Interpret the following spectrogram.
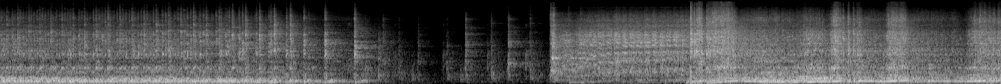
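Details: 1955 Chevy V8, stored 20 years as a shed find, started after wiring work to check charging; it cranks, pauses, then fires and settles into a steady, lumpy idle with throttle blips while the ammeter reads near zero. Normal start and idle.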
